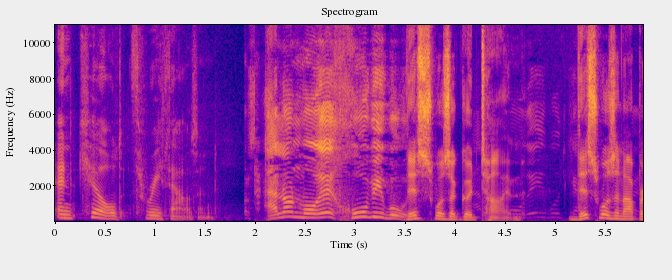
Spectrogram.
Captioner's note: through translator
